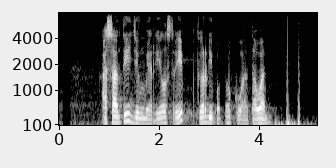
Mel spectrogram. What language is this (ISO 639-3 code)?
sun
